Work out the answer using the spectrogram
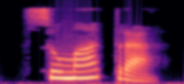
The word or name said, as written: sumatra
